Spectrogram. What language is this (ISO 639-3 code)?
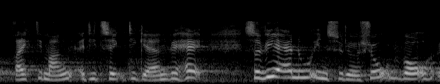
dan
